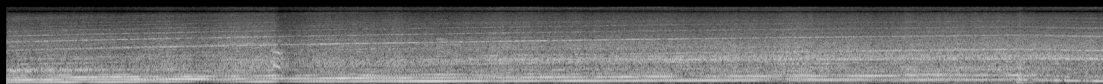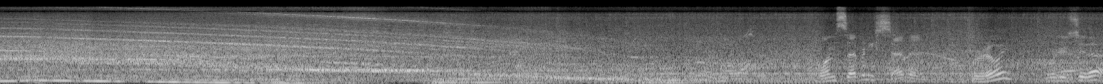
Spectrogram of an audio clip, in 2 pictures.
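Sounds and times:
car engine revving on dyno: 0.0s - 22.0s
turbo whine rising in pitch: 0.1s - 20.4s.

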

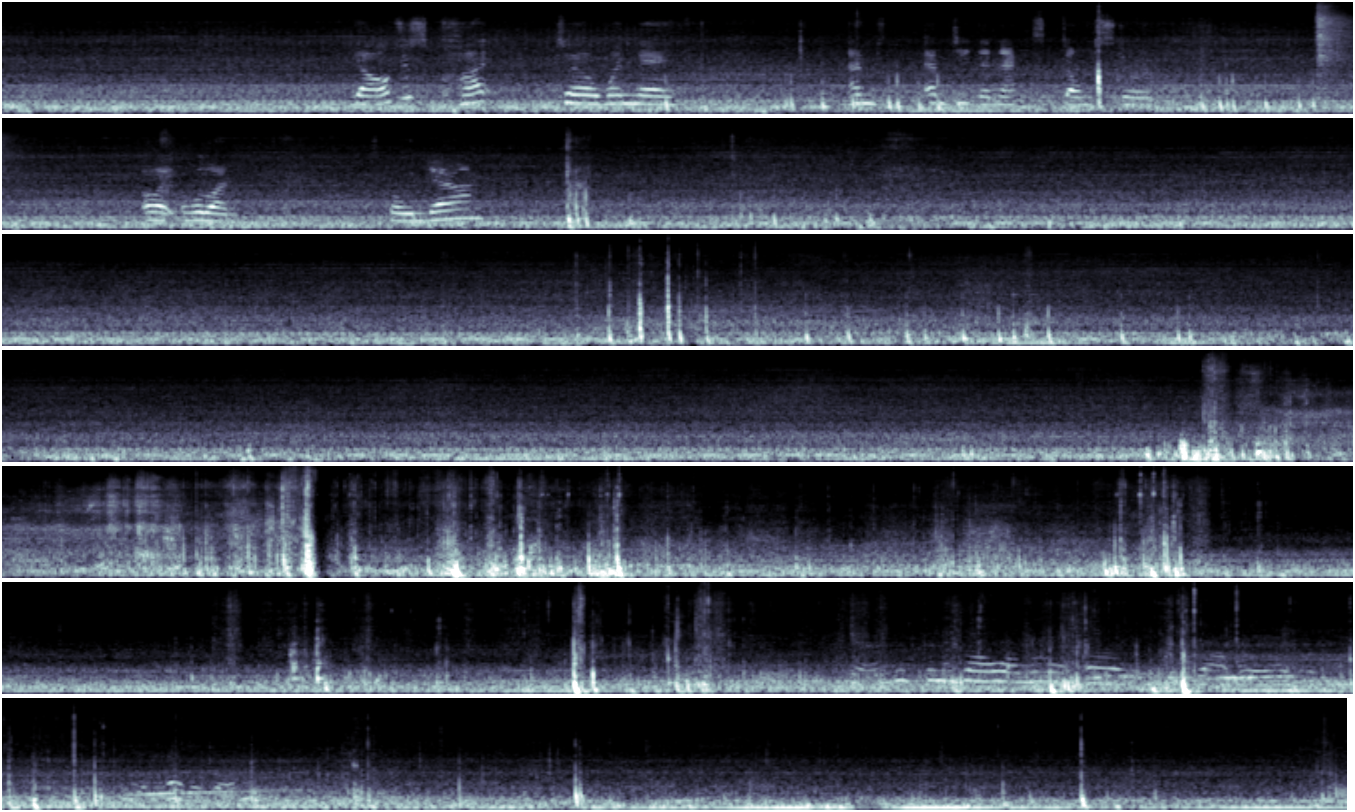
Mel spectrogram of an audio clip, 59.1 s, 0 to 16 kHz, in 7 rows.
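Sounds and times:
distant garbage truck diesel engine: 0.0s - 59.0s
phone rubbing against clothing: 32.8s - 41.5s.

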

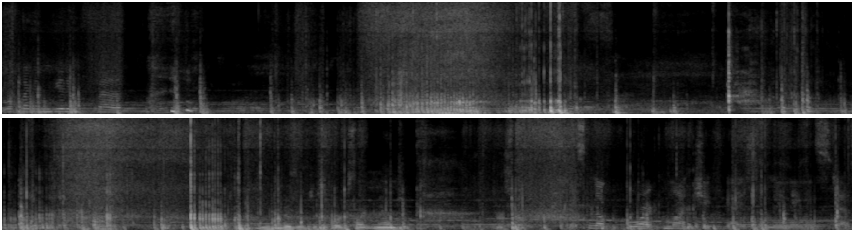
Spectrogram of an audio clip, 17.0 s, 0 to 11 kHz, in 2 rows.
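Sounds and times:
rustling of handled objects: 0.0s - 17.0s.

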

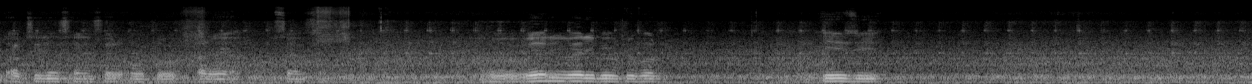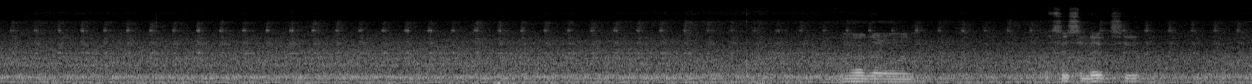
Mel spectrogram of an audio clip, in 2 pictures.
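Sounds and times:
faint high-pitched ticking: 0.0s - 25.0s
steady background noise: 0.0s - 25.0s.

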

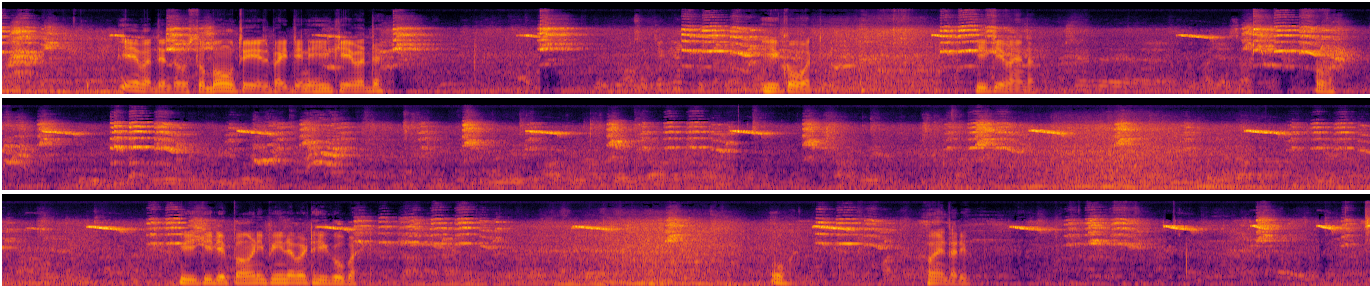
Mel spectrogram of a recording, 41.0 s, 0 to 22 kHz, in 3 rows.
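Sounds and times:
birds squawking harshly: 0.0s - 41.0s.

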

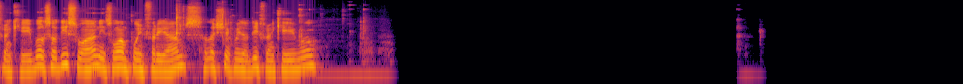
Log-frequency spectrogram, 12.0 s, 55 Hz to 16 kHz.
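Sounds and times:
low electrical hum: 0.4s - 4.9s.

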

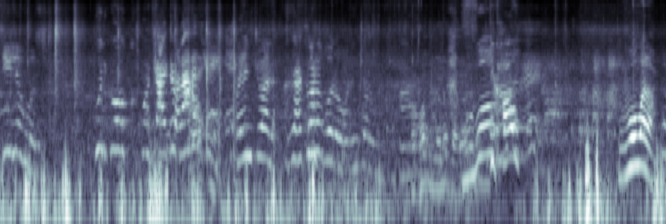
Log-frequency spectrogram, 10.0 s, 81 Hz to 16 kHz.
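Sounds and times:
young voices chattering: 1.4s - 10.0s.

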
